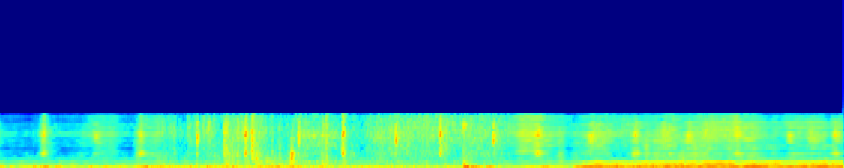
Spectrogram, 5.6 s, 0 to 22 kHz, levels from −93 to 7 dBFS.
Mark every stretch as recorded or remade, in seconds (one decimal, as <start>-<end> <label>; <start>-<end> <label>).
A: 0.0-1.1 remade; 1.1-3.4 recorded; 3.4-5.6 remade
